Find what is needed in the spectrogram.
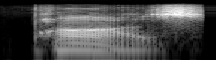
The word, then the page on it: pause: American English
